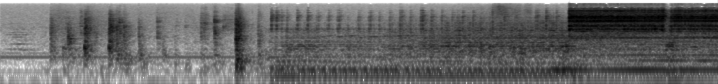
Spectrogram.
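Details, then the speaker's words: Disco scanning club light, noisy mirror stepper unit plugged in on bench: handling knocks then rough steady buzzing rattle growing harsher; nothing visibly wrong, motor suspected not screwed in properly, loose on mounting screw. "okay so I think maybe it wasn't screwed in properly that's probably why it's making so much noise"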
